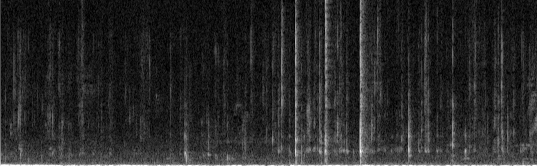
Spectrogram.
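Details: Nala, an Australian Kelpie and German Shepherd mix dog, eating raw beef liver, beef heart, chicken feet and chicken thigh; wet crunching bites and chewing clicks scattered irregularly over a low rumbling background.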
